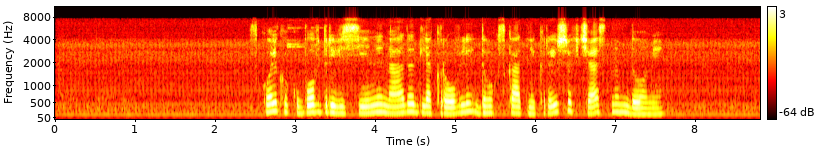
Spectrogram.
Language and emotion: Russian, neutral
